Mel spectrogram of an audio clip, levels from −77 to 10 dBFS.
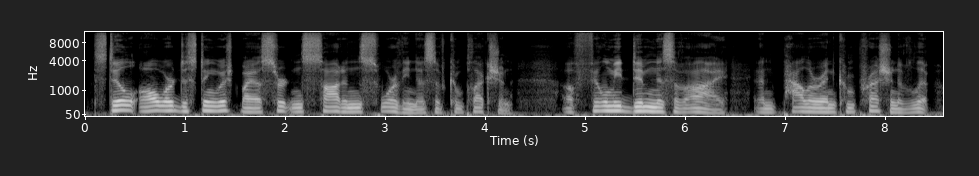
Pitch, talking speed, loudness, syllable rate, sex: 120 Hz, 155 wpm, -17 LUFS, 4.9 syllables/s, male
